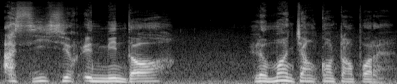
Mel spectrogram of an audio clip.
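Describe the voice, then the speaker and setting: A man from Casamance, Senegal, an actor delivering a theatrical one-man monologue in a declamatory, poetic way with dramatic pauses. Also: on the high side, fairly even intonation, slight background noise.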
